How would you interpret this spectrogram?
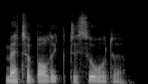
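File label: "metabolic disorder", English, British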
